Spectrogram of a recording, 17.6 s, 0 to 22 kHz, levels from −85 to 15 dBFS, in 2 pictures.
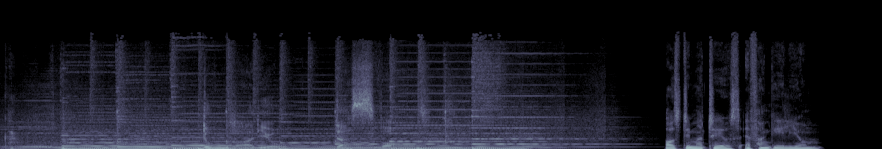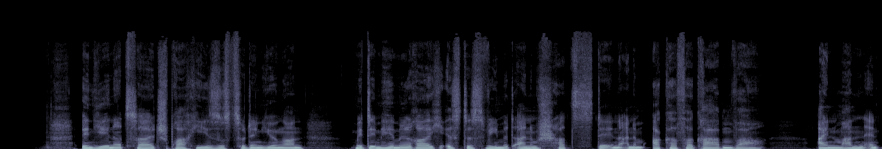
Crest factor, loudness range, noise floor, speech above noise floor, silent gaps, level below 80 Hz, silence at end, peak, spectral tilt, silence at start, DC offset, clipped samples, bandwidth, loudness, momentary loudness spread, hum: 16 dB; 6 LU; -58 dBFS; 34 dB; 8.24-9.10 s; -44 dBFS; 0.05 s; -10 dBFS; -6 dB/octave; 0 s; under 0.1%; under 0.1%; 17.5 kHz; -26 LUFS; 12 LU; none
